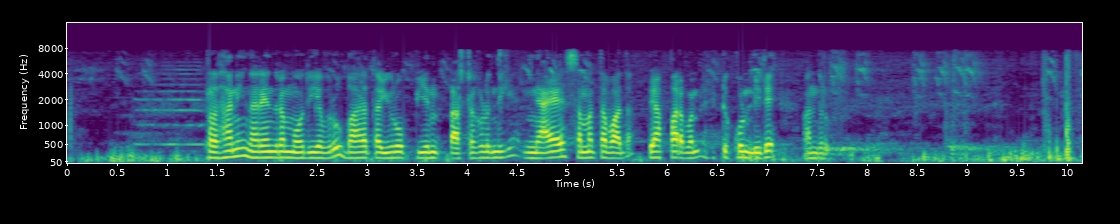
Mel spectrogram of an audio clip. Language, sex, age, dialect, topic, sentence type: Kannada, male, 18-24, Mysore Kannada, banking, statement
